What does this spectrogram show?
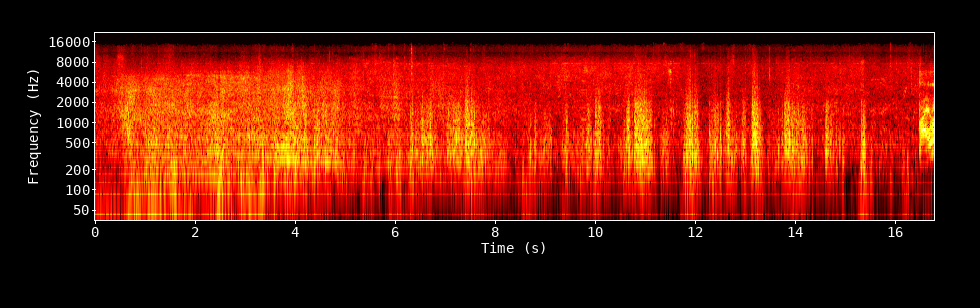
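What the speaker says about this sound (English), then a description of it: "As the pair of Orlik is coming." A pair of Orlik propeller aerobatic aircraft passes at the RIAT 2016 air show, a steady engine drone rising and fading through gusty wind noise while a commentator talks over it.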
